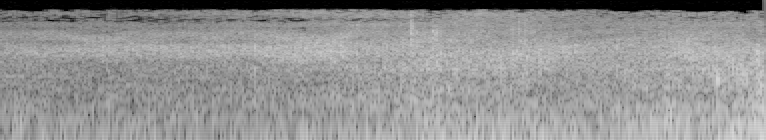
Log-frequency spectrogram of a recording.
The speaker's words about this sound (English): A bunch of cars driving really fast in the rain.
